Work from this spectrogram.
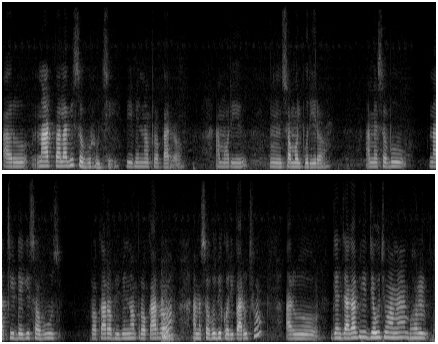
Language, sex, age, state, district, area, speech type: Odia, female, 30-45, Odisha, Bargarh, urban, spontaneous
